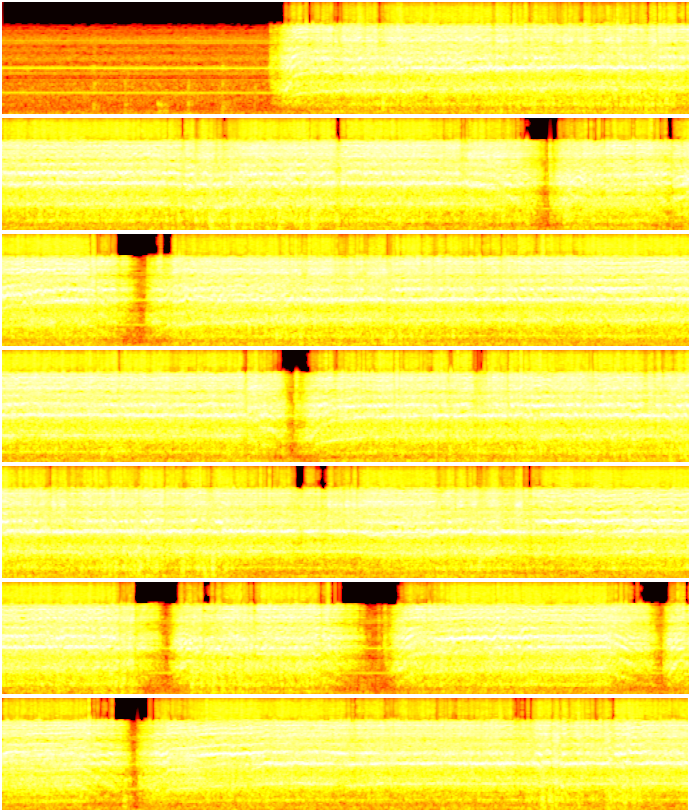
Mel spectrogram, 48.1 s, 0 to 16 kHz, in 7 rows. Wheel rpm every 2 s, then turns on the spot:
0, 90, 220, 220, 220, 230, 120, 130, 220, 230, 230, 170, 220, 220, 230, 230, 220, 180, 130, 160, 130, 130, 220, 230.
none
